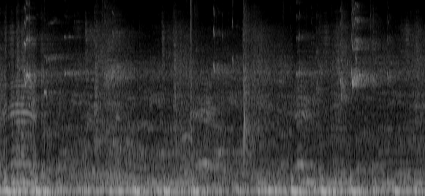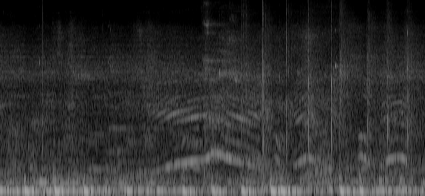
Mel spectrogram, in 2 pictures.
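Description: A basketball being dribbled on a gym's hardwood floor, with sharp bounces and shoe squeaks, under onlookers' voices and a steady low beat.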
